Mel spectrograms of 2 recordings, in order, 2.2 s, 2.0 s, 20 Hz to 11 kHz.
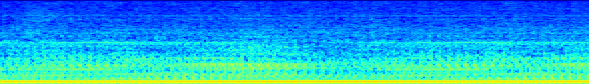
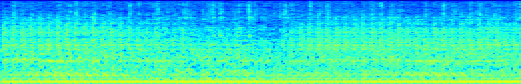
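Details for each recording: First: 1936 Maytag Model 30 washing machine, freshly cleaned after decades of storage, restarted after about 30 minutes of running: steady low motor hum with a gentle, even churn; no knocks or grinding, running normally. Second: 1936 Maytag Model 30 washing machine motor running after decades in storage: short steady low electric hum that rises and falls unevenly; owner suspects it's because the motor isn't bolted down. Uneven motor hum.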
